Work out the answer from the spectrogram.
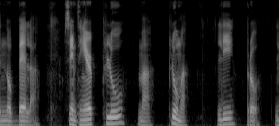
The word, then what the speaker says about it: novela: The second to last syllable is the VE. And so I would say novela. I would never say novela. I always say novela.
